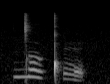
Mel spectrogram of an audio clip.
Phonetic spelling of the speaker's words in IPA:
ŋ͡ǀ ɐ ʊ̯ ǃʰ ɛ

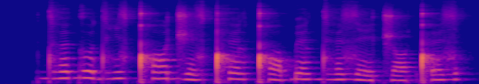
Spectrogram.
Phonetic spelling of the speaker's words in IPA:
dʱ ə˦˥ ɡ o˥˧ dʱ i˦˥ z ǃʰ ɔ˦˥ d͡ʒ e˧˩˧ z ǃʰ ɘ˥˧ l ǃʰ ɔ˧˩˧ ɓ ɘ˦˥ l dʱ ɘ˦˥ z e˧˩˧ t͡ʃ ɔ˩ ǃʼ ɘ˦˥ z

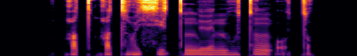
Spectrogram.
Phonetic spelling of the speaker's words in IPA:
q ɑ t q ə t ɑ̤ sʲ ɔ t ŋ ɪː n ɔ̤ t ŋ ɔ̰ t

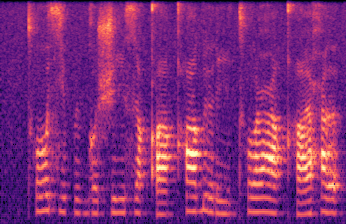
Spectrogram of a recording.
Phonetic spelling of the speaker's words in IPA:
tʰ o sʲ o p ʉ ɡ o ʃ i s i qʼ ɛ qʰ o ɠ ʉ ɾ i tʰ o ʕ ə qʰ ɛ ħ ə

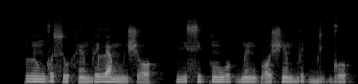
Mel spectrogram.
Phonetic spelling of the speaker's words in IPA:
l ũ˦ ɡ o˦˨ s u˨ h ɛ̃˧ b e˦ l a˦˨ m i˨ ʃ ɔ˨ | i˦ s i˦ k ũ˦ w o˦ ɡ͡b ɛ̃˦˨ ɡ͡b ɔ˨˦ ʃ ɛ̃˦ b e˦˨ ɡ͡b i˨˦ ɡ o˧

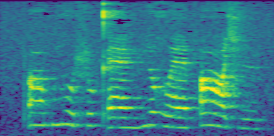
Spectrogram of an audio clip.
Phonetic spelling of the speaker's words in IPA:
pʼ ɑ̃ː˧ p ɲ o˦˨ ɬ o˧ kʼ æː˨ ŋ ɲ ø˦ ʁʷ æː˨ pʼ ɑː˦˨ ɕ ø˨

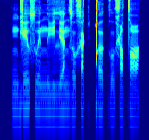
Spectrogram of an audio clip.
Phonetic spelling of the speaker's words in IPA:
ŋ ɡ e sʷ e n i lʲ a n z o x a k ǃ ʌ k o x i tˤ a

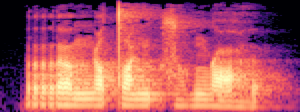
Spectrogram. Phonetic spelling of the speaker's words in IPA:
r ʌ ŋ ʌ tˤ e ŋ t͡s ɔ̤ ŋ ʕ ə̤

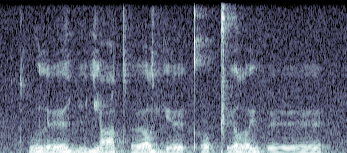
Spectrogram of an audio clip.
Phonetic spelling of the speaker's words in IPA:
tʰ u˩˥ l øː˩˥ ʎ y˩˥ ʎ j ɑ̃˩˥ tʰ ɵː˩˥ lˠ vʲ øː˩˧ kʼ o˩˥ ǁ y˩˥ lˠ y˩˥ v øː˩˧

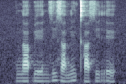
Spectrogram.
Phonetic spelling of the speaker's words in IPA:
n a˨ ɓ eː˨ n z i˦ z a˨ n ĩ˦ kʰ a˨ s i˨˦ r e˨

